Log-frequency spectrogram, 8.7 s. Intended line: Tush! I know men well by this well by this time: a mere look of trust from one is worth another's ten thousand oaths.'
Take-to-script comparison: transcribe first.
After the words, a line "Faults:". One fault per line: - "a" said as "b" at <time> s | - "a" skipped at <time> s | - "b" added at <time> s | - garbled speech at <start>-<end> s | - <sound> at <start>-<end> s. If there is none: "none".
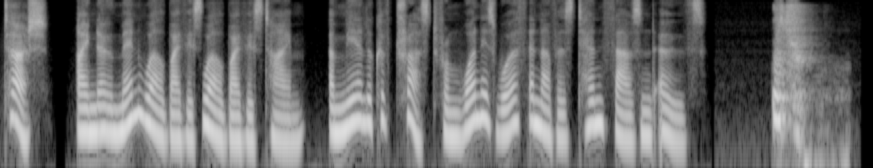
Tush! I know men well by this well by this time: a mere look of trust from one is worth another's ten thousand oaths.'
Faults:
- sneeze at 7.7-8.5 s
